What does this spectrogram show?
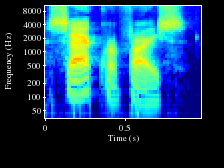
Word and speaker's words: sacrifice: We pronounce sacred with A long, sacred, but the derivations are properly pronounced with A short, sacrament, sacrifice.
